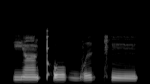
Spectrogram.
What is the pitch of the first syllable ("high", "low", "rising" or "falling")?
high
